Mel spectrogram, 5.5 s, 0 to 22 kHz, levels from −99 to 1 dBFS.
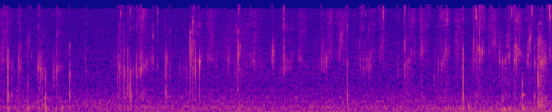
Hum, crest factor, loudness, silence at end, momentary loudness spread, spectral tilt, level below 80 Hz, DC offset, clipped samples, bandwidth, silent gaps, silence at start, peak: none; 34 dB; -50 LUFS; 0 s; 8 LU; -3 dB/octave; -66 dBFS; under 0.1%; under 0.1%; 18 kHz; none; 0 s; -16 dBFS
